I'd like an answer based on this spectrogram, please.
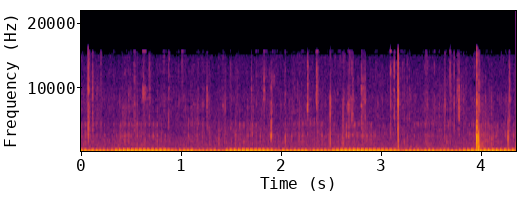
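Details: Domestic cat purring steadily beside a fireplace: a low, rumbling, vibrating drone that swells and fades about four times with each breath, with sharp crackles and pops from the fire scattered throughout.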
